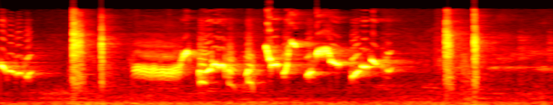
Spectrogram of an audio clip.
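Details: A harsh, scratchy run of varied squawking and warbled notes from an Asian robin, with a few sharp clicks before and after.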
